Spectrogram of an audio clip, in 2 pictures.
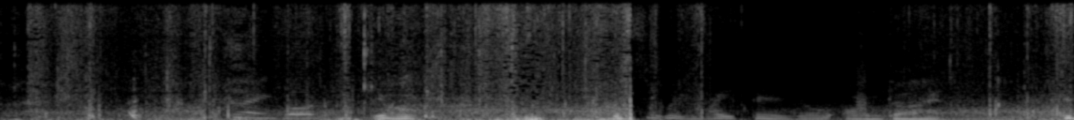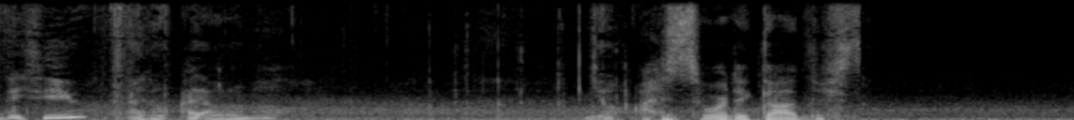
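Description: Footsteps crunch through dry leaves and twigs.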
